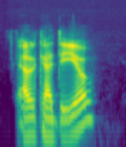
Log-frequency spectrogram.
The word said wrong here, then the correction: Cadejo: Cadejo. – I'm sorry. – El Cadejo.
